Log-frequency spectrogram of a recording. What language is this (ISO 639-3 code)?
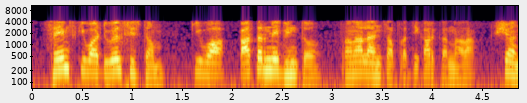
mar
